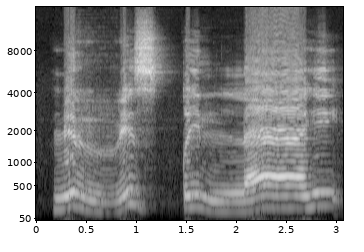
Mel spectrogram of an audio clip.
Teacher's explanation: یہاں لفظ اللہ کی درمیانی لام باریک ہوگی اس لیے کہ اس سے پہلے والے حرف پہ زیر ہے زبر اور پیش ہوتی تو موٹا کر کے ہم پڑھتے یہاں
